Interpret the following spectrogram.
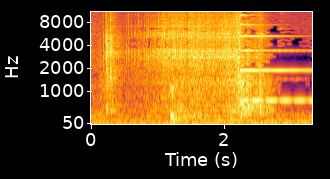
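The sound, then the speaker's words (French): An old Swiss pendulum clock's works whir and click with a ratcheting rattle, then a single bright chime strikes and rings on, its clear metallic tone hanging and slowly fading. No one speaks. “C'est suisse, c'est la pendule suisse, elle est vieille comme tout.”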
